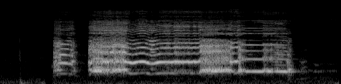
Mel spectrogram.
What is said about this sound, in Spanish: Enseguida, la mujer se dirigió hacia el patio en busca de las gallinas.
